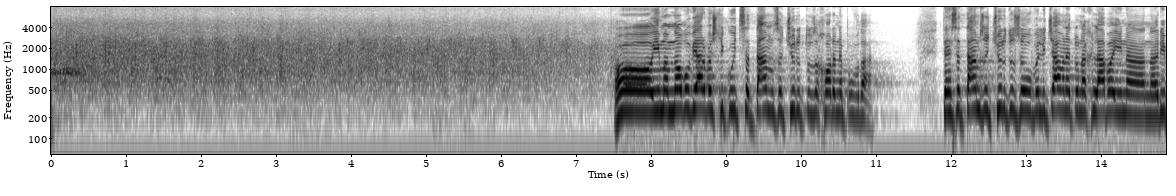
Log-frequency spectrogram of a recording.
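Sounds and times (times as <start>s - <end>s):
audience applauding: 0.0s - 7.6s
speech: 7.5s - 11.1s, 11.8s - 14.8s.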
